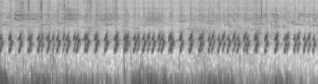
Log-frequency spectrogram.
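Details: Southern yellow-billed hornbills, a wet courting pair bowing on a bare branch after rain in southern African savanna, give rapid, steady clucking notes, about three per second, in a continuous mid-pitched run, with faint background noise.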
